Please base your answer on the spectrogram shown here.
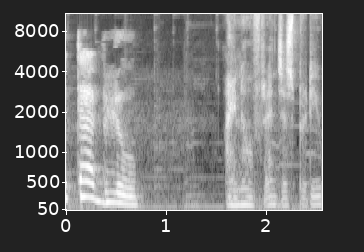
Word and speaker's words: tableaux: 'tableau' without the x which is pronounced exactly like the tableaux with the x paintings, painting tab-lo, tab-lo I know French is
